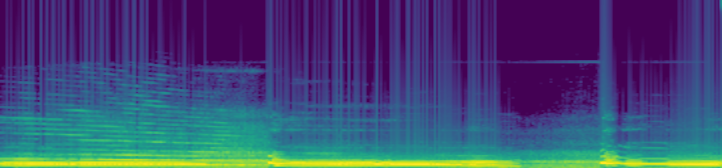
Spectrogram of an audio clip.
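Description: A Dutch Shepherd howls in long, steady, wavering tones, joining in with a passing fire engine siren.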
